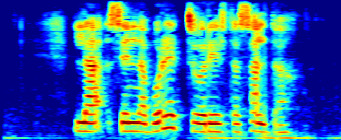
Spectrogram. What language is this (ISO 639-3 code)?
epo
